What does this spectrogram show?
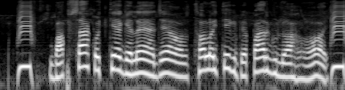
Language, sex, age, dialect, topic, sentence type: Bengali, male, 18-24, Jharkhandi, banking, statement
